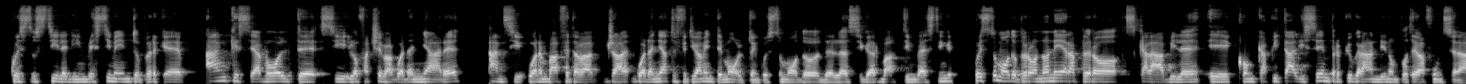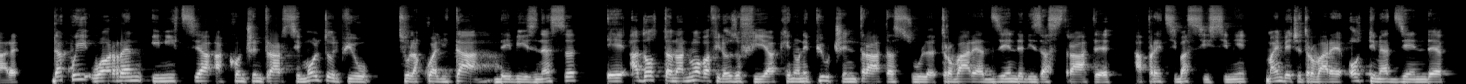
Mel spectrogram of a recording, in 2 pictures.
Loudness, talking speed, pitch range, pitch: -17 LUFS, 160 wpm, 120-150 Hz, 130 Hz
